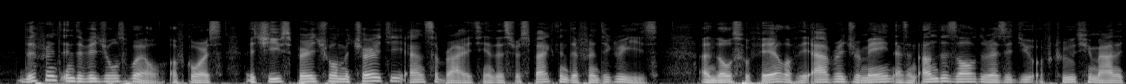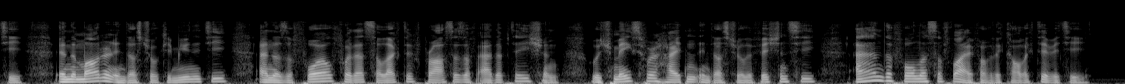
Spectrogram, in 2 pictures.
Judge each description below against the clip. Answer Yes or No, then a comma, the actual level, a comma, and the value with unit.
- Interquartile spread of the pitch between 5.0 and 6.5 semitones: Yes, average, 5.3 semitones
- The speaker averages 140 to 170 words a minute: Yes, average, 165 wpm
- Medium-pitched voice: No, low, 110 Hz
